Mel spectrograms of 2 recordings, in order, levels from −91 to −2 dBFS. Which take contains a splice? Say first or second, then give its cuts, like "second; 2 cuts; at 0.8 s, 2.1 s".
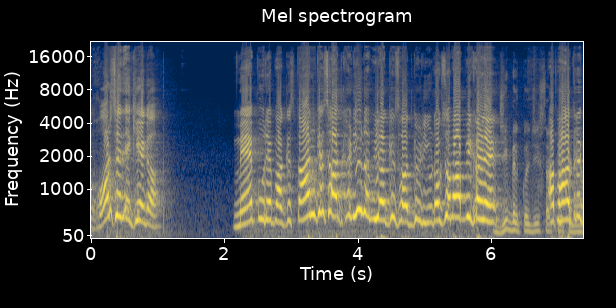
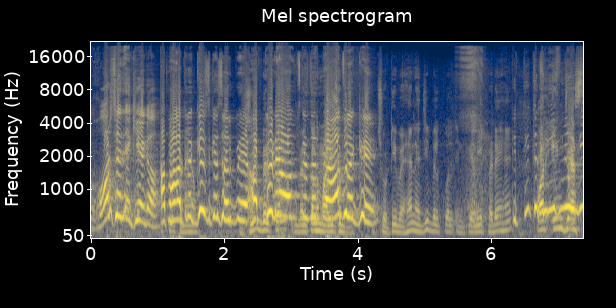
second; 1 cut; at 1.0 s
